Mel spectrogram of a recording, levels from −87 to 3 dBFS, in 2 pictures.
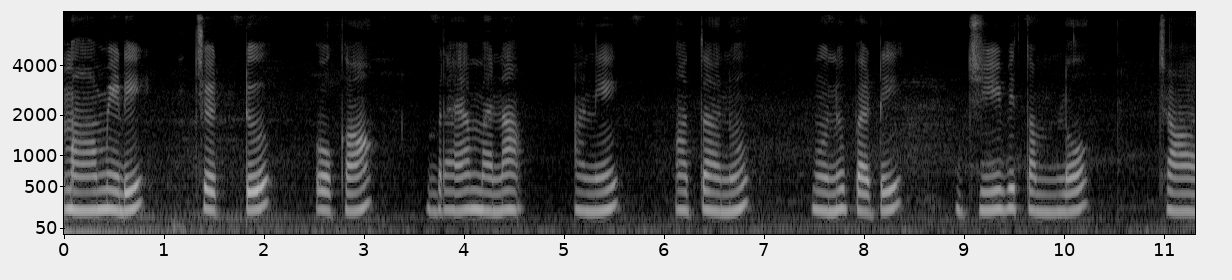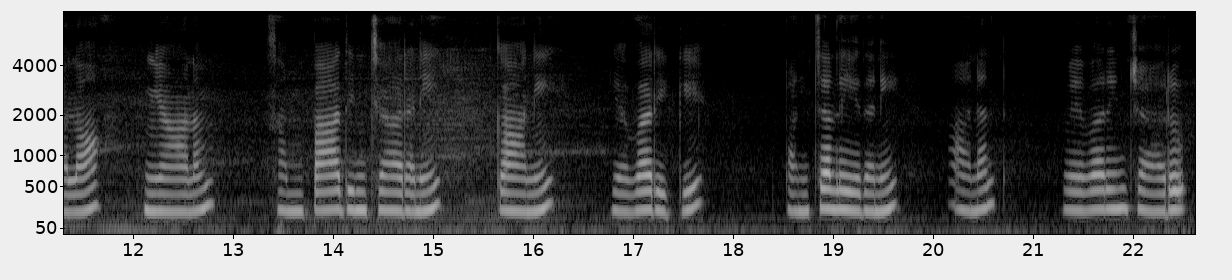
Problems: constant background noise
